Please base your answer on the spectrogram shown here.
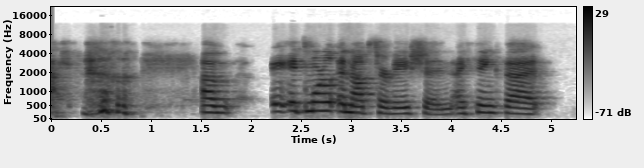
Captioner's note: laughs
